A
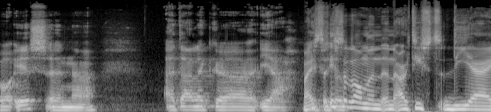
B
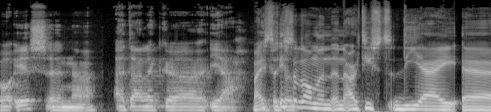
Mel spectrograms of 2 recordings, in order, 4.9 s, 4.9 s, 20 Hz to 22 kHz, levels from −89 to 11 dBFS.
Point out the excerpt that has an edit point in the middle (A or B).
B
